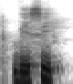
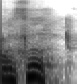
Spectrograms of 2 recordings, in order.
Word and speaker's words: Bici: Actitud Bici, con acento en la I. El el el sí, eh Bici. Ah, Bici. Es es un juego palabras entre Bici y sí, la sí es por ser positivo.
